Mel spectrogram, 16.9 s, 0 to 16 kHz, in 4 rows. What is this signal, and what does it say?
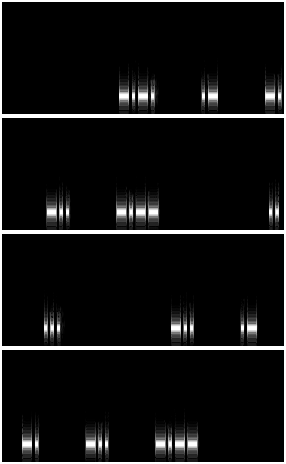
Morse code, heard as a keyed tone, about 25 wpm, spaced as for 10 wpm, 600 Hz. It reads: CANDY IS DANDY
